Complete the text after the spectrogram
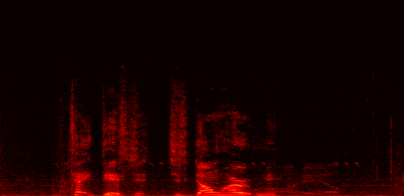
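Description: A man pleads in a frightened voice nearby.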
